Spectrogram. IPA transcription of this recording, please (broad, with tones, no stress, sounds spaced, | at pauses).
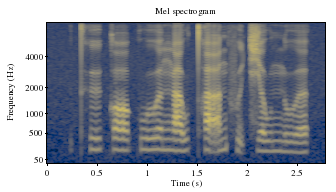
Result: t̪ʰ ɨ˧ k ɔ˧ k w u˧ ə̯ ŋ a˨˦ w t̪ʰ a̰ː˧˥ n f ɨ̰˧˨ t͡ɕ ə˧ w n u˨˩ ə̯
